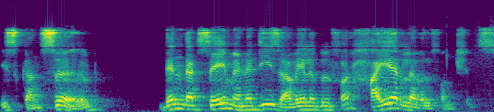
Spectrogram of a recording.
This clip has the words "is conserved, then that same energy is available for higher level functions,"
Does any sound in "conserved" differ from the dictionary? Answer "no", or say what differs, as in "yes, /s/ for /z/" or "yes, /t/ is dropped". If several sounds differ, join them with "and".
no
